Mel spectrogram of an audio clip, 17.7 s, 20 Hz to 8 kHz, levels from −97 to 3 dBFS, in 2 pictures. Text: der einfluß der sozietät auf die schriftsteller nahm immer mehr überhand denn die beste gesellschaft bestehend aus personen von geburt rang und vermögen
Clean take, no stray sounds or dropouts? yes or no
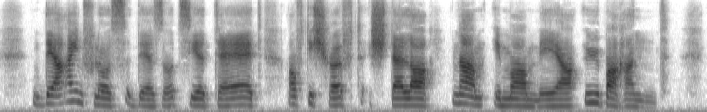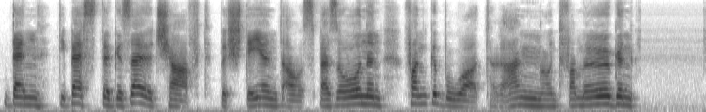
yes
